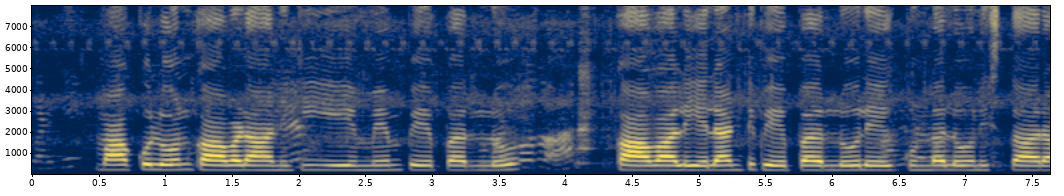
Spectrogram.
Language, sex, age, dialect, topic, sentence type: Telugu, female, 36-40, Telangana, banking, question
